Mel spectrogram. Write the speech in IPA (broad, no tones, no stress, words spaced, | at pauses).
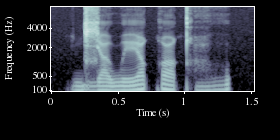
d͡ʑawe qʷɛqʰo̤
